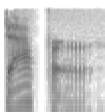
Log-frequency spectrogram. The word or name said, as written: dapper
